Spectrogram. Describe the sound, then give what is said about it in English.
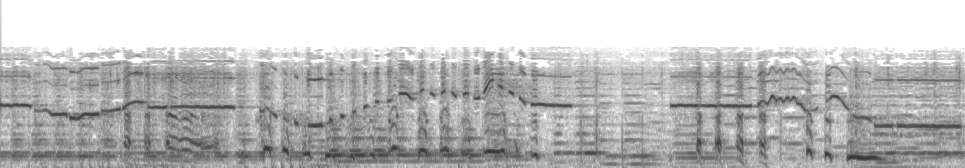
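Cuckoo bird music: a whistled, sliding melody rising and falling over busy, steady instrumental backing, loud and continuous for about ten seconds. “All right, though, would you please give me my cuckoo bird music?”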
